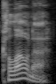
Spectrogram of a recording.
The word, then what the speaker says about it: Kelowna: be helpful she says i would have said it's pronounced kelowna and oh i'm right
